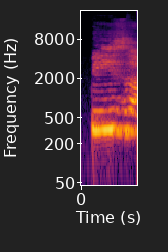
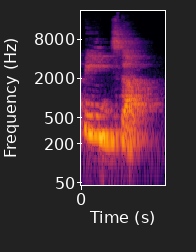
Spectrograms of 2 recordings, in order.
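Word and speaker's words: pizza: டூ you want a பீட்சா அப்படின்னு கேட்குறப்போ இதில் கவனிச்சிங்களா, பீஸா அப்படின்னு நான் ப்ரொனவுன்ஸ் பண்ணல, பீட்சா, பீட்சா PITZA மாதிரி ப்ரொனவுன்ஸ் பண்ணுறேன். ஸோ இது வந்து ப்ரொனவுன்சியேஷன். இது வந்து பீஸா அப்படின்னு நம்ம ப்ரொனவுன்ஸ் பண்ண மாட்டோம், பீட்சா அப்படின்னு ப்ரொனவுன்ஸ் பண்ணுவோம்.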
